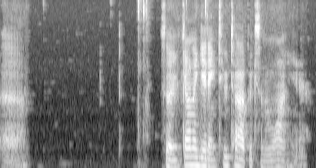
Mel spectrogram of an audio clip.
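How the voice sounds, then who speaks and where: Slow, gravelly man talking through a face mask. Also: mid-range voice, steady tone, a little mellow, muffled recording. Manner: halting, thinking aloud. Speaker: math teacher. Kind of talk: informal calculus lesson.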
